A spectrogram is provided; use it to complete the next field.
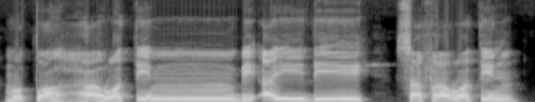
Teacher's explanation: रॉ के ऊपर ज़बर है तो यहाँ पर रॉ मोटा पढ़ा जाएगा, यानी मुँह भर के पुर पढ़ा जाएगा, और पौ भी मोटा पढ़ा जाएगा, यानी मुँह भर के।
